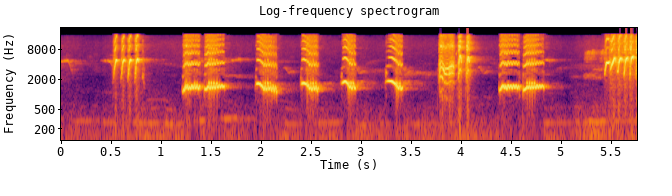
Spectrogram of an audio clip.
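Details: White-rumped shama song used to provoke another shama: spaced loud phrases, each a buzzy burst followed by a rich mid-pitched whistle, repeated about every half second to second.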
